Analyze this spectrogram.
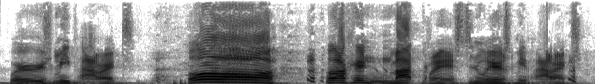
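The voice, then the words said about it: Bad pirate accent, slightly Irish. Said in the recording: “you're actually sounding like a pirate. ... my shit accent of a bloody pirate ... pirate sounding like the slightly Irish”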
